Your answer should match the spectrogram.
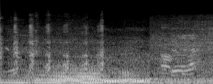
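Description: A motor vehicle passing on the road close by: a low rumble that swells to its loudest about a second in and then fades, with a few light clicks over it.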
